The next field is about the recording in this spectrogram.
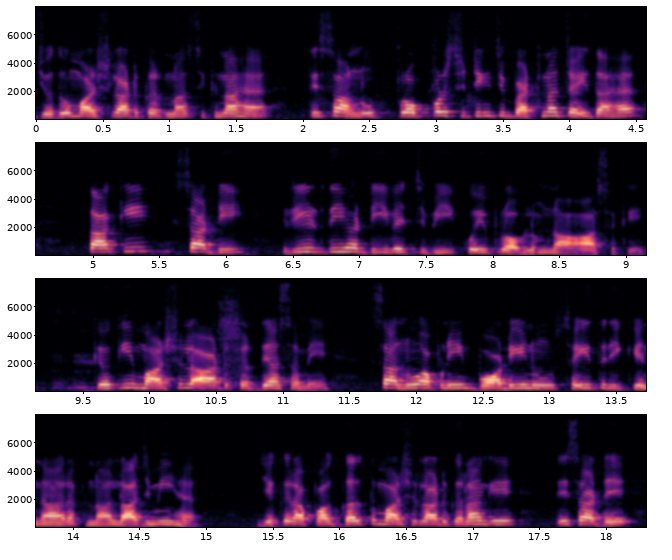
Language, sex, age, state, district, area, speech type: Punjabi, female, 45-60, Punjab, Hoshiarpur, urban, spontaneous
